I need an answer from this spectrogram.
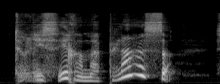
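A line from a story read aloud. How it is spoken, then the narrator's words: Astonished exclamation. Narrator (French): s'écria Cédric, stupéfait de la proposition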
